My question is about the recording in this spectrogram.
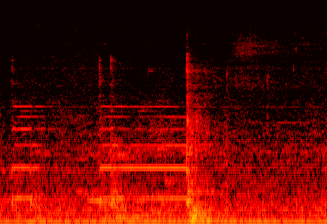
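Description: Morse code tone keyed on and off: a short beep, then a longer one, cut off by a sharp click about one and a half seconds in.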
